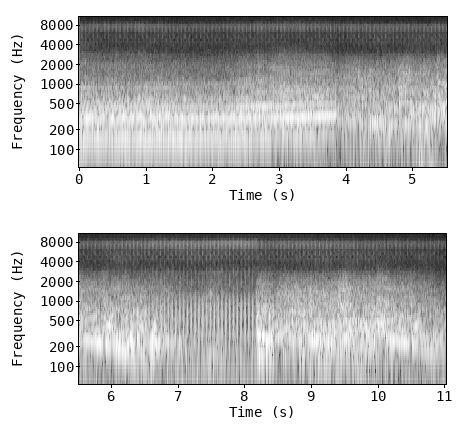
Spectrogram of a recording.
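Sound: car engine driving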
